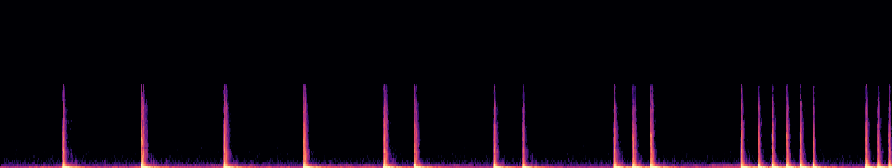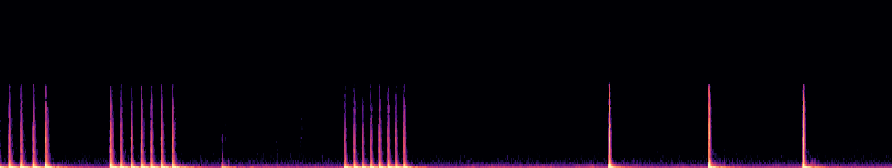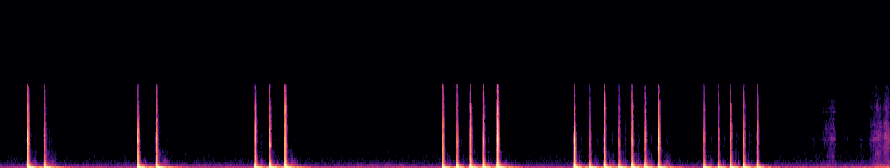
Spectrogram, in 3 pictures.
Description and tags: Klopfen Autoscheibe
Knocking on a Car Window
Car, Window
